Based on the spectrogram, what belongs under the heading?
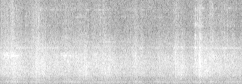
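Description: A train rolling past on the track: a steady rumble with repeated sharp clicks of wheels crossing rail joints.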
